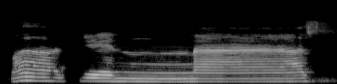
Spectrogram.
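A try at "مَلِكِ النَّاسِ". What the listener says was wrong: Tidak jelas li-nya kamu. Maliki. Li-nya harus jelas. Malikin nas.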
